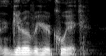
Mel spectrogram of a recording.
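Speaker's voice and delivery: very weak, feeble, barely-there voice. Retelling what mom said on the phone, imitating a very weak voice. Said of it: "in a very weak voice".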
